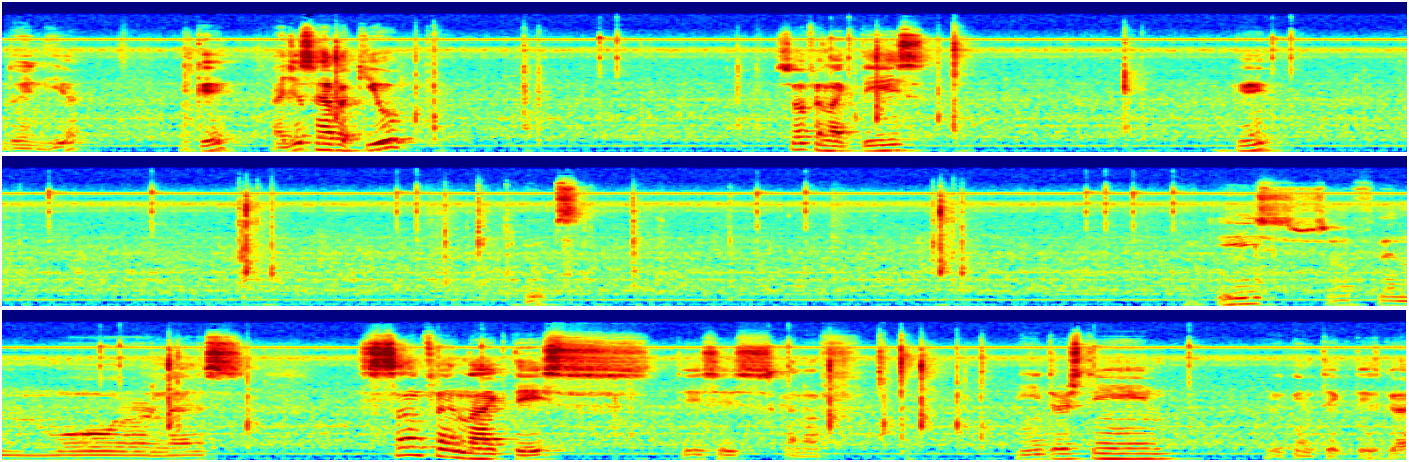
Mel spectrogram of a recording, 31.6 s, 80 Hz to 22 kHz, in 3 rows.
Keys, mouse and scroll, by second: 1.3 KP_5, 2.5 ctrl+middle click, 3.9 s, 5.5 s, 6.5 shift+middle click, 8.4 s, 10.5 1, 10.8 click, 12.3 g, 14.1 alt+z, 14.7 alt+z, 15.3 alt+z, 16.1 click, 17.5 g, 19.0 click, 19.9 s, 22.3 middle click, 24.3 click, 25.6 s, 27.2 middle click, 27.9 shift+middle click, 29.4 click.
